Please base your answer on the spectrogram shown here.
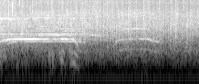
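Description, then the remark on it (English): Sustained applause from an audience at the end of a conference, a dense, steady wash of many hands clapping that stays loud throughout, with a few faint tonal whistles or voices rising above it. “You should clap bigger О, би да аплодираш малко повече.”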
